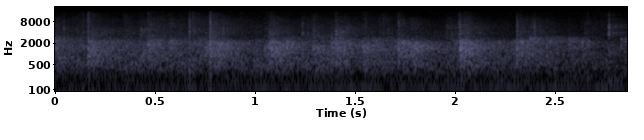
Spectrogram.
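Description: A church youth congregation applauds during a sermon, a steady wash of clapping with a few louder bursts, fairly faint and a little distant, with no talk over it.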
